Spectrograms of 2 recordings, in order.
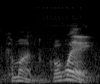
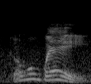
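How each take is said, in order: First: Said in the usual way. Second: High pet-talk voice. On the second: Real, not acted. Shooing the pet Tassie away, high sing-song voice. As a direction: go away pitched much higher, sing-song.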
